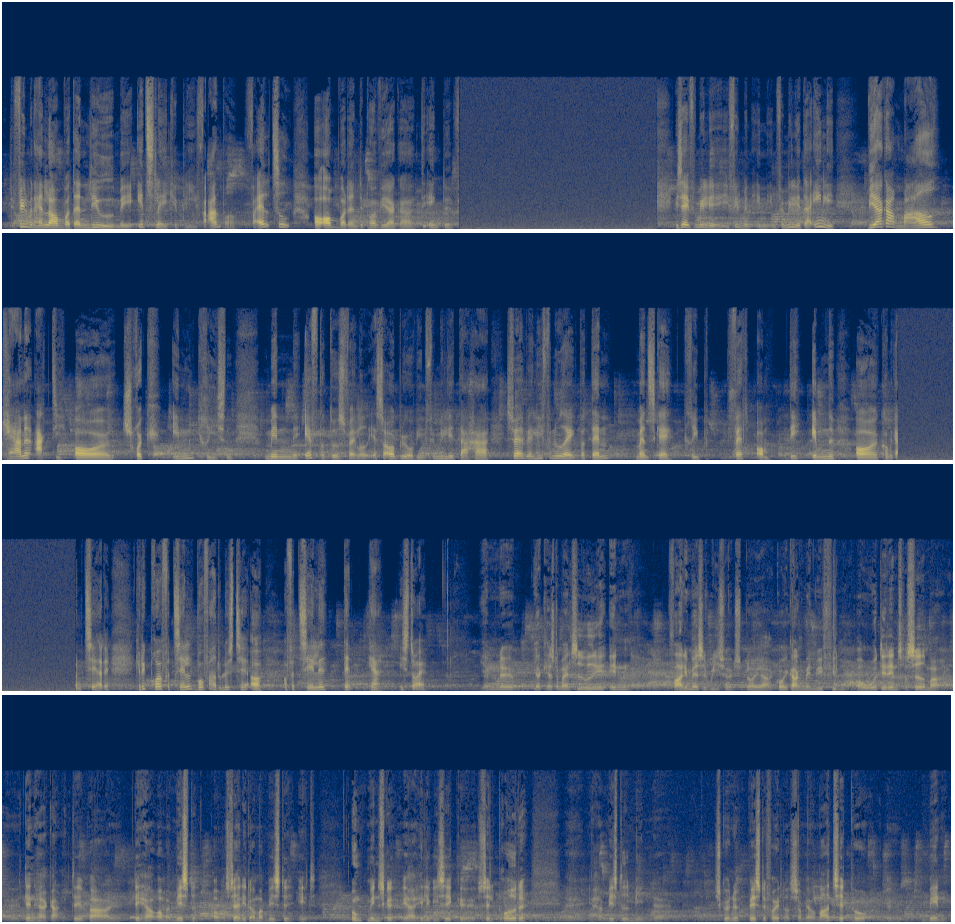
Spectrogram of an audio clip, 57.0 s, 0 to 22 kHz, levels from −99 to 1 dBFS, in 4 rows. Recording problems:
thin; very; fading below 650 Hz
background chatter; noticeable; throughout; 2 voices, 15 dB below the speech
audio cutting out; at 7 s for 3 s and at 28 s for 2 s

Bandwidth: 14.5 kHz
